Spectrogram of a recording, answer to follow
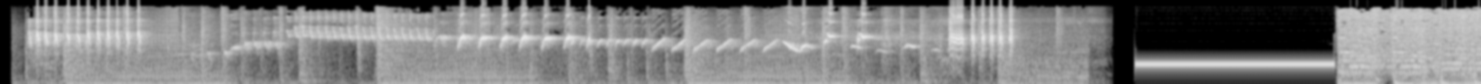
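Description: A cucak ijo (green leafbird) singing rapid chirps, trills and quick gliding phrases, its song filled with mimicked cililin calls, over a backing music track. The song stops about eleven seconds in. A steady beep follows for about two seconds, then electronic music starts just before the end.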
